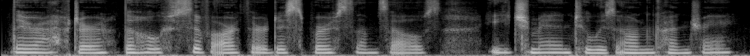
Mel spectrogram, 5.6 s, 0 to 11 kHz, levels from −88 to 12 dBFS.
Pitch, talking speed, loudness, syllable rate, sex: 205 Hz, 140 wpm, -18 LUFS, 4.3 syllables/s, female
